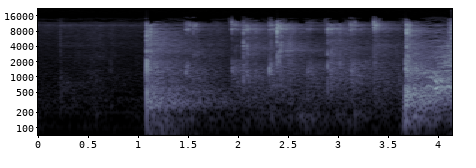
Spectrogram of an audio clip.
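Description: Table tennis rally: the celluloid ball clicking sharply off bats and table in quick succession, after about a second of dead silence. Loud voices cut in near the end.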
